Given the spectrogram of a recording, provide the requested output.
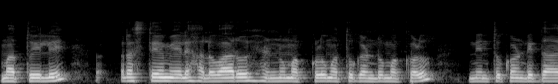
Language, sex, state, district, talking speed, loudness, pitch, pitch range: Kannada, male, Karnataka, Bidar, 120 wpm, -15 LUFS, 150 Hz, 145-155 Hz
